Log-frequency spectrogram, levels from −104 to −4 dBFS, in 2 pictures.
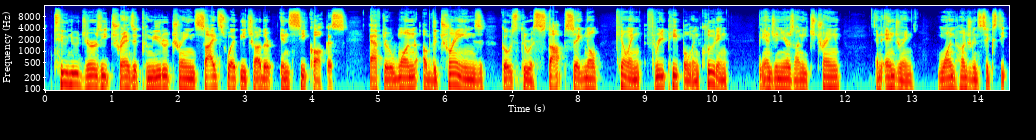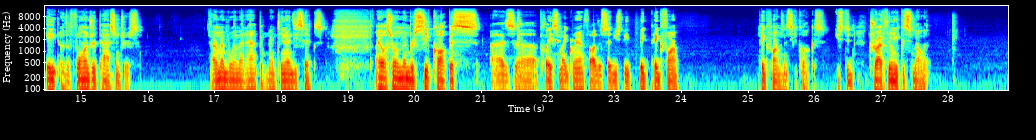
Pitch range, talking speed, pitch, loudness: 85-105 Hz, 155 wpm, 95 Hz, -20 LUFS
